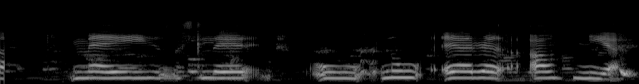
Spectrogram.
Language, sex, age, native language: Icelandic, male, 18-19, Icelandic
